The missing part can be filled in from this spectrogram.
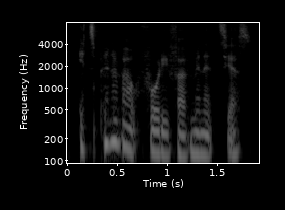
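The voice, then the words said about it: Very quiet whisper. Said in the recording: “a familiar and very quiet voice whisper.”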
